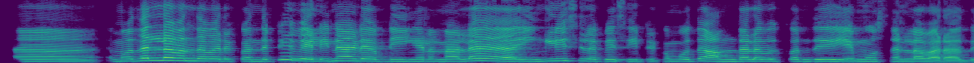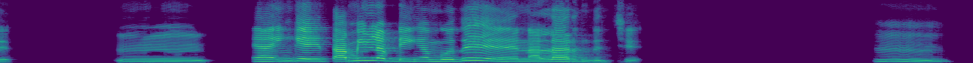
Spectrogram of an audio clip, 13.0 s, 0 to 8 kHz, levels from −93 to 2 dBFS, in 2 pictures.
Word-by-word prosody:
அ -, -, -5 dB, 0.7 s
முதல்ல 320 Hz, +6 st, +5 dB
வந்தவருக்கு 265 Hz, -3 st, -2 dB
வந்துட்டு 240 Hz, -2 st, -6 dB, 0.2 s
வெளிநாடு 270 Hz, +1 st, +2 dB
அப்பிடீங்கிறனால, 225 Hz, -1 st, -4 dB, 0.4 s
இங்கிலீஷில 275 Hz, +2 st, -4 dB
பேசிக்கிட்டுருக்கும்போது 215 Hz, +1 st, -9 dB
அந்த 225 Hz, +2 st, -5 dB
அளவுக்கு 250 Hz, -1 st, -4 dB
வந்து 230 Hz, +1 st, -4 dB, 0.2 s
எமோஷன்லாம் 215 Hz, -4 st, -4 dB
வராது. 165 Hz, -2 st, -3 dB, 0.8 s
ம் 190 Hz, -2 st, -7 dB, 0.4 s
அ -, -, +4 dB
இங்க 275 Hz, 0 st, +4 dB, 0.3 s
தமிழ் 320 Hz, +6 st, +4 dB
அப்பிடீங்கம்போது, 245 Hz, +1 st, 0 dB, 0.4 s
நல்லா 215 Hz, +4 st, +3 dB
இருந்துச்சு. 175 Hz, -2 st, -11 dB, 1.6 s
ம். 205 Hz, -2 st, -11 dB
230 Hz, 95 wpm, -24 LUFS, 205-260 Hz, 1.6 s, முதல்ல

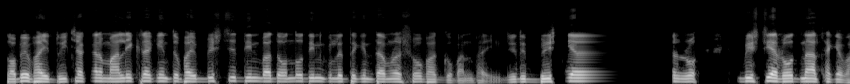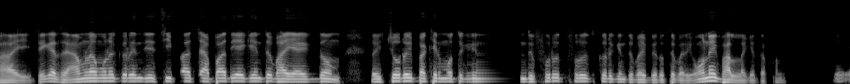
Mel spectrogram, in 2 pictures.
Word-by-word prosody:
তবে 125 Hz, +5 st, +3 dB
ভাই 135 Hz, -1 st, +7 dB
২ 130 Hz, +1 st, +2 dB
চাকার 150 Hz, 0 st, 0 dB
মালিকরা 150 Hz, +2 st, +2 dB
কিন্তু 150 Hz, 0 st, +1 dB
ভাই 140 Hz, -1 st, +5 dB
বৃষ্টির 155 Hz, +1 st, -2 dB
দিন 155 Hz, 0 st, +2 dB
বাদে 145 Hz, 0 st, +2 dB
অন্য 140 Hz, +2 st, -2 dB
দিনগুলোতে 140 Hz, -2 st, 0 dB
কিন্তু 130 Hz, -1 st, -3 dB
আমরা 130 Hz, +1 st, +1 dB
সৌভাগ্যবান 110 Hz, -9 st, -4 dB
ভাই। 90 Hz, -, -9 dB, 0.2 s
যদি 120 Hz, +2 st, 0 dB, 0.2 s
বৃষ্টি 135 Hz, +3 st, +2 dB
আরো 150 Hz, -2 st, -3 dB, 0.5 s
বৃষ্টি 150 Hz, +2 st, +3 dB
আর 145 Hz, -, +4 dB
রোদ 140 Hz, 0 st, +5 dB
না 140 Hz, -, +7 dB
থাকে 120 Hz, -3 st, -1 dB
ভাই। 95 Hz, -2 st, -1 dB, 0.2 s
ঠিক 120 Hz, +3 st, -3 dB
আছে? 110 Hz, -4 st, -3 dB
আমরা 140 Hz, +3 st, +3 dB
মনে 150 Hz, 0 st, +1 dB
করেন 150 Hz, 0 st, +1 dB
যে -, -, +1 dB
চিপা-চাপা 145 Hz, -1 st, -1 dB
দিয়ে 150 Hz, 0 st, +3 dB
কিন্তু 145 Hz, 0 st, 0 dB
ভাই 130 Hz, -1 st, +3 dB
একদম 125 Hz, +2 st, -1 dB, 0.4 s
ওই 120 Hz, -, +1 dB
চড়ুই 150 Hz, +1 st, +4 dB
পাখির 140 Hz, +1 st, +1 dB
মতো 140 Hz, 0 st, -3 dB
কিন্তু 135 Hz, 0 st, -4 dB
ফুরুৎ, 150 Hz, 0 st, -1 dB
ফুরুৎ 145 Hz, -2 st, -2 dB
করে 140 Hz, -2 st, -2 dB
কিন্তু 120 Hz, -1 st, -3 dB
ভাই 110 Hz, -, 0 dB
বেরোতে 105 Hz, -1 st, -4 dB
পারি। 90 Hz, -1 st, -5 dB
অনেক 165 Hz, +4 st, +5 dB
ভাল 110 Hz, -2 st, +1 dB
লাগে 90 Hz, -1 st, -8 dB
তখন। 95 Hz, -, -17 dB, 0.5 s
তো -, -, -19 dB
140 Hz, 185 wpm, -21 LUFS, 125-150 Hz, 0.5 s, ভাই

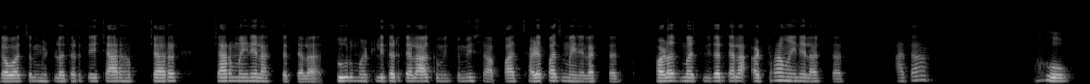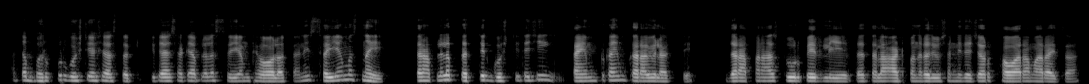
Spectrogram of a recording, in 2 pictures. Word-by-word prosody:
गव्हाचं 150 Hz, +1 st, +3 dB
म्हटलं 150 Hz, -1 st, -3 dB
तर 150 Hz, 0 st, -4 dB
ते 155 Hz, -, -1 dB
4 155 Hz, 0 st, +4 dB
हफ 150 Hz, 0 st, -5 dB, 0.2 s
4 155 Hz, +1 st, +5 dB, 0.4 s
4 160 Hz, +1 st, +5 dB
महिने 165 Hz, 0 st, +1 dB
लागतात 150 Hz, -1 st, -3 dB
त्याला. 135 Hz, 0 st, 0 dB, 0.2 s
तूर 165 Hz, +1 st, +7 dB
म्हटली 160 Hz, 0 st, -3 dB
तर 160 Hz, -1 st, +4 dB
त्याला 155 Hz, 0 st, +4 dB
कमीत 150 Hz, -1 st, -10 dB
कमी 160 Hz, +2 st, -7 dB
6 145 Hz, -4 st, -4 dB
5-5.30 150 Hz, +3 st, +2 dB
महिने 150 Hz, -3 st, -3 dB
लागतात. 140 Hz, -1 st, -3 dB, 0.4 s
हळद 165 Hz, +2 st, +6 dB
म्हटली 160 Hz, -1 st, -1 dB
तर 165 Hz, -, +6 dB
त्याला 165 Hz, 0 st, +1 dB
18 175 Hz, +4 st, 0 dB
महिने 165 Hz, -3 st, -1 dB
लागतात 145 Hz, -2 st, -5 dB, 0.6 s
आता 185 Hz, +7 st, -7 dB, 1.1 s
हो. 160 Hz, -4 st, +1 dB, 0.3 s
आता 190 Hz, +1 st, -3 dB
भरपूर 170 Hz, +5 st, -3 dB
गोष्टी 180 Hz, 0 st, -1 dB
अशा 180 Hz, -2 st, +1 dB
असतात 160 Hz, -2 st, -2 dB, 0.2 s
की -, -, -10 dB
त्यासाठी 165 Hz, +1 st, +1 dB
आपल्याला 170 Hz, +1 st, -2 dB
संयम 155 Hz, -3 st, -4 dB
ठेवावं 150 Hz, -2 st, +4 dB
लागतं. 145 Hz, +1 st, -1 dB
आणि 185 Hz, +5 st, -7 dB
संयमच 200 Hz, +3 st, +1 dB
नाही 160 Hz, -7 st, +2 dB, 0.4 s
तर 175 Hz, -, +8 dB
आपल्याला 185 Hz, +4 st, +3 dB
प्रत्येक 200 Hz, -1 st, +1 dB
गोष्टी 170 Hz, +2 st, -2 dB
त्याची 190 Hz, +4 st, -4 dB, 0.2 s
टाईम 160 Hz, +1 st, +3 dB
टू -, -, -14 dB
टाईम 195 Hz, 0 st, 0 dB
करावी 155 Hz, -2 st, +4 dB
लागते. 145 Hz, 0 st, -3 dB, 0.4 s
जर 160 Hz, 0 st, +5 dB
आपण 160 Hz, +2 st, -2 dB
आज 165 Hz, 0 st, +1 dB
तूर 170 Hz, -1 st, +6 dB
पेरली 155 Hz, -2 st, +3 dB
आहे, 145 Hz, -, -1 dB
तर 150 Hz, -, 0 dB
त्याला 150 Hz, 0 st, -1 dB
8-15 150 Hz, 0 st, +1 dB
दिवसांनी 155 Hz, 0 st, -3 dB
त्याच्यावर 155 Hz, +1 st, 0 dB
फवारा 145 Hz, +1 st, +5 dB
मारायचा 140 Hz, -3 st, -1 dB
160 Hz, 185 wpm, -28 LUFS, 150-170 Hz, 1.1 s, तर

